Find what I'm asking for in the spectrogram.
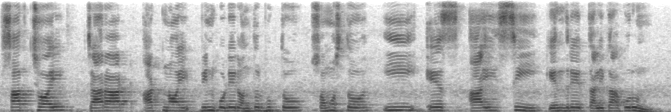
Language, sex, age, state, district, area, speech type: Bengali, female, 60+, West Bengal, Jhargram, rural, read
